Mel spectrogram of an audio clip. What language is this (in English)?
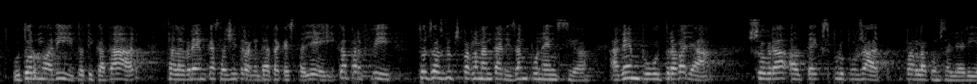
Catalan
